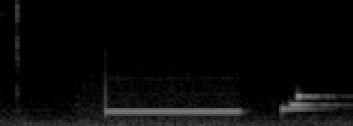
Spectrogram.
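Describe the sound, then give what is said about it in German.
A video call rings on a computer: a steady electronic tone holds for about a second, then after a short gap a brief, higher two-step chime sounds, clean and fairly quiet with no voices. “Der Markenchef wendet sich wieder seinem Computer zu und ruft seine Kollegin per Video an.”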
